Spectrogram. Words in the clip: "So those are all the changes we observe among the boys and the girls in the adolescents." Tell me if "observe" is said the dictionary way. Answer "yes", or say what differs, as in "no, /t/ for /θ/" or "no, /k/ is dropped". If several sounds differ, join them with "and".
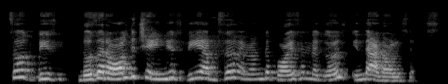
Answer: yes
